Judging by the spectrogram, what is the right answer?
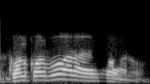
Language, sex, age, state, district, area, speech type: Odia, male, 45-60, Odisha, Kalahandi, rural, conversation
